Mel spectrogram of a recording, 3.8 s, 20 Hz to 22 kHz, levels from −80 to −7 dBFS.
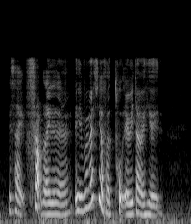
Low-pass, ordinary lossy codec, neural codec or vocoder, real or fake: none; none; none; real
